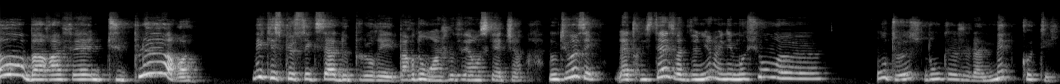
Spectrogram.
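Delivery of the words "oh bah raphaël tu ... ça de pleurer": sneering, scornful, belittling, contemptuous tone. Speaker acts out a past remark to raphaël for crying, acting out a contemptuous remark. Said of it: "c'est une forme de mépris".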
